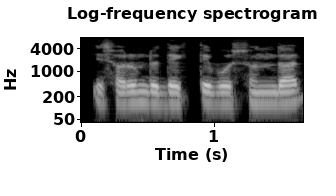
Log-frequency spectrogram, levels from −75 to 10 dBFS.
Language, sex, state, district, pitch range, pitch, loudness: Bengali, male, West Bengal, Jalpaiguri, 130-135 Hz, 135 Hz, -18 LUFS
